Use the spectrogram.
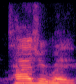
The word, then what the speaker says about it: Tajari: How's your first name pronounced? Taja Ray.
